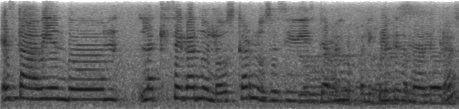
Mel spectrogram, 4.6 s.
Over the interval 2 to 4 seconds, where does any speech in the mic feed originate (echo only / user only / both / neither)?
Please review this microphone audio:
both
